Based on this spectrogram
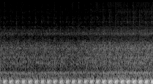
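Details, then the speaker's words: Yamaha Mio scooter with freshly rebuilt engine, started first press: quick even single-cylinder thump about seventeen beats a second, no misses or knocks; seller says steady, quiet, no smoke, no whine. Normal idle. "ส่วนเครื่องยนต์ครับผมเครื่องยนต์ก็นิ่งมากครับเงียบเงียบแล้วก็นิ่งครับไม่มีควันครับไม่มีหอน"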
